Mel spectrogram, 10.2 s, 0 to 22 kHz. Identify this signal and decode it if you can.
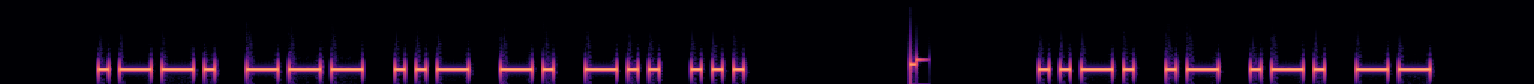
Morse code, heard as a keyed tone, about 17 wpm, 700 Hz. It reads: POUNDS FARM
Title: Sentences from Top 1000 Words - Review Part 2 - New Word Drill - 17wpm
